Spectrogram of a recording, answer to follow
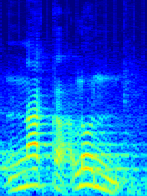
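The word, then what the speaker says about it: نقل: Yang kedua dalil naqlun, nun, qaf, lam. Bedanya apa Bapak Ibu? Yang pertama pakai apa? Ain. Yang kedua pakai apa? Nun.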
